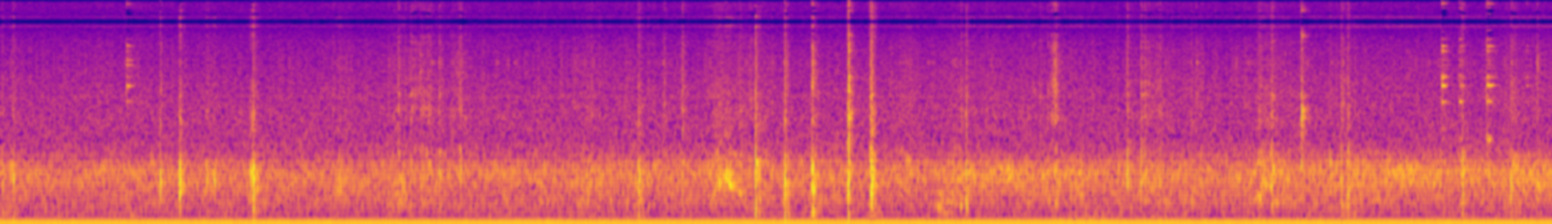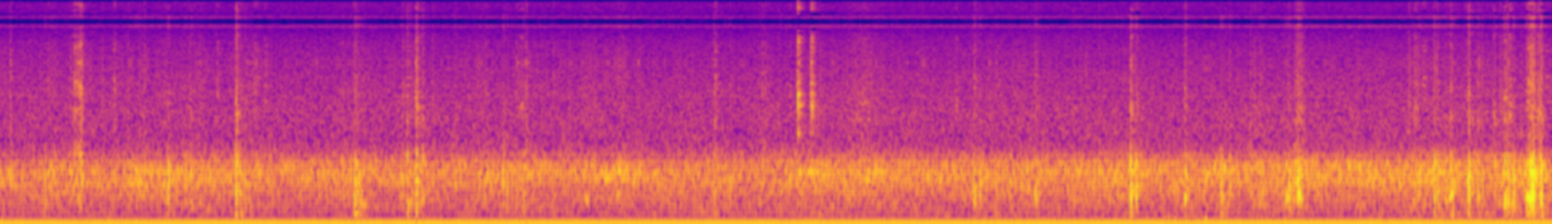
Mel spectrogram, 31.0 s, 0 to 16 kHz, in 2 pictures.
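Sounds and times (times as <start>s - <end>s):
background hiss: 0.0s - 31.0s.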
